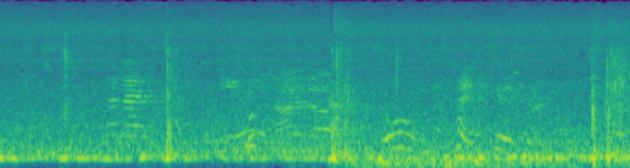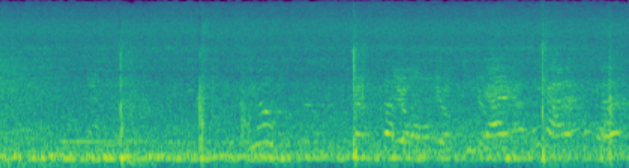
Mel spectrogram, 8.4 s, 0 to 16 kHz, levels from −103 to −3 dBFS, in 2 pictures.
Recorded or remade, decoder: remade, vocoder, BigVGAN v2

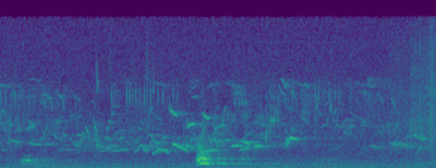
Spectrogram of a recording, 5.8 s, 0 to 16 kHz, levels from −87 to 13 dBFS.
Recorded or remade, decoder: recorded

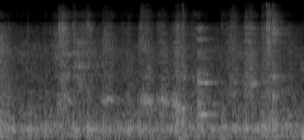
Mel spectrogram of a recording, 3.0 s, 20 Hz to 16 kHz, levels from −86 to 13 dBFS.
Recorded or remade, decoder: recorded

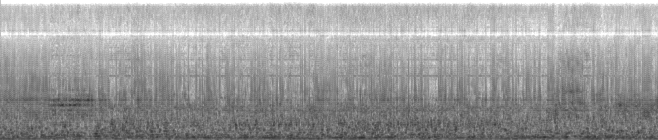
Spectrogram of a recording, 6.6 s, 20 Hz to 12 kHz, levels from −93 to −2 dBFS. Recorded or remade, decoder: remade, vocoder, BigVGAN v2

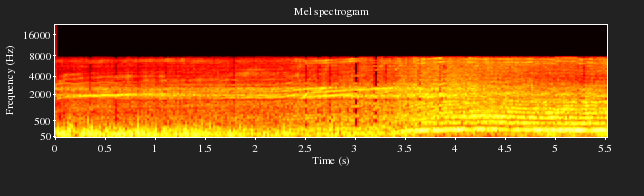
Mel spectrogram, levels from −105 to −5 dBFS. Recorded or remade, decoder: recorded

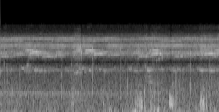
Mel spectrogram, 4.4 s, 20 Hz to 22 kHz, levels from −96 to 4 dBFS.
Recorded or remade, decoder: recorded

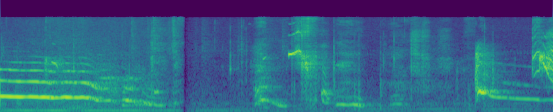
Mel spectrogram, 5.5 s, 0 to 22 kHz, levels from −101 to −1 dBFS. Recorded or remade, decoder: recorded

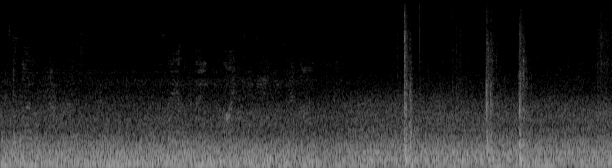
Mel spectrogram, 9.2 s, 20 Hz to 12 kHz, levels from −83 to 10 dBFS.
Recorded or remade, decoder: recorded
